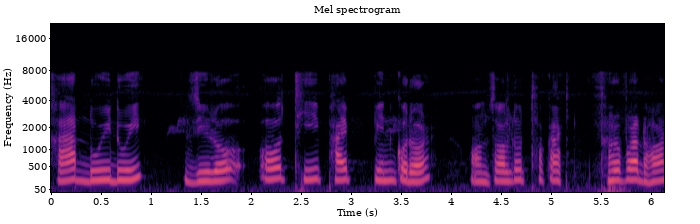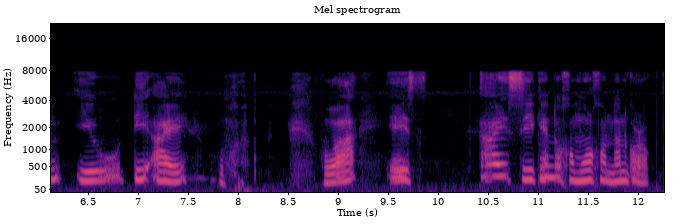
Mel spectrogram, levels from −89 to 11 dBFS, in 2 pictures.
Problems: constant background noise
